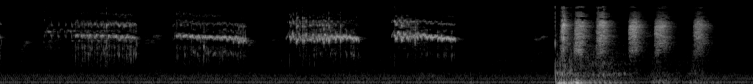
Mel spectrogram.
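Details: Young budgerigars asking one another for food: four rasping, buzzy begging bursts roughly a second each, evenly spaced, followed by a sudden loud clatter and a quick run of sharp clicking pulses.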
